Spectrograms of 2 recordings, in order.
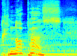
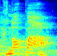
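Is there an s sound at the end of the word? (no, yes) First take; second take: yes; no. First: The word ends with an audible s sound. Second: The word ends without any s sound. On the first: This is the name as printed on the package. The speaker calls it right. "Es heißt aber doch Knoppers, steht doch auf der Verpackung" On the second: This is the local Berlin way of saying it. The speaker calls it wrong. "Ich sage Knopper, Schluss"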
